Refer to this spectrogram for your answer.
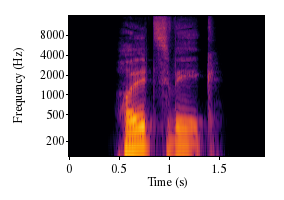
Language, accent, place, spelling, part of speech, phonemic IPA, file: German, Germany, Berlin, Holzweg, noun, /ˈhɔlt͡sˌveːk/, De-Holzweg.ogg
- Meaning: 1. the wrong path or road 2. woodway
